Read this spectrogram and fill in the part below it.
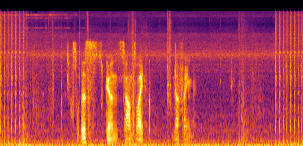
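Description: A rifle's magazine is pulled out and clicked back in.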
